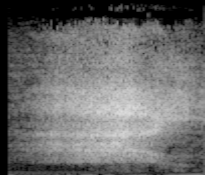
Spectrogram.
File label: ghostly hi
